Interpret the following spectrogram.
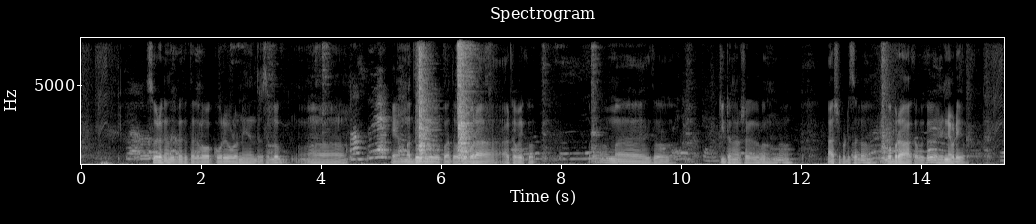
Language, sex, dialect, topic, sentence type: Kannada, male, Central, agriculture, question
